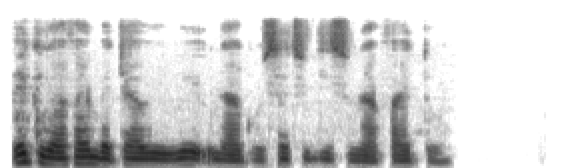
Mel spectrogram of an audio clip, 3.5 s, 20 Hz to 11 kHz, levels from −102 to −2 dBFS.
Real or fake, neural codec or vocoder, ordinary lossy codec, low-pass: real; none; none; 7.2 kHz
